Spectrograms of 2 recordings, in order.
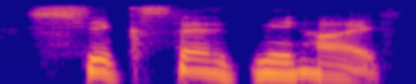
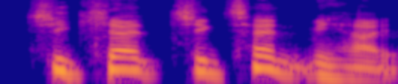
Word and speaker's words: Csikszentmihalyi: I'm going Mikhail to he's called Mihi Csikszentmihalyi. Csikszentmihalyi. Exactly. Yeah, He has I mean, I'm a I'm really 100% sure I unpronounceable got last that name.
